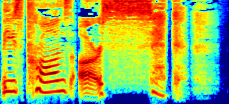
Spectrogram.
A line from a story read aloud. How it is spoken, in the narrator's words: Mimi moaned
